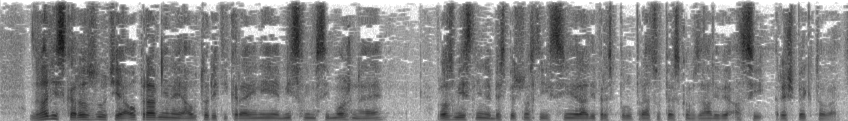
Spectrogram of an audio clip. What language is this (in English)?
Slovak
